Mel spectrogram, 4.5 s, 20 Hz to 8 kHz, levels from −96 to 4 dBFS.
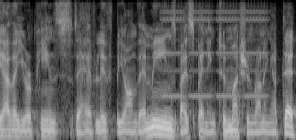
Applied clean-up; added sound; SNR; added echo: none; Alarm; 17 dB; none.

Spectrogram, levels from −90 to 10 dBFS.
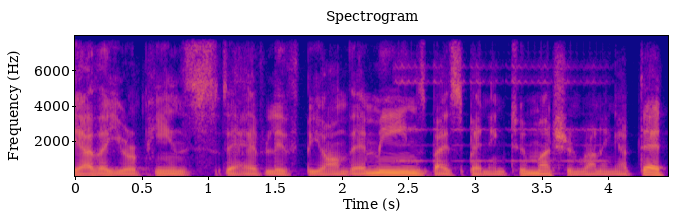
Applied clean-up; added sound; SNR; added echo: neural mask model RNNoise.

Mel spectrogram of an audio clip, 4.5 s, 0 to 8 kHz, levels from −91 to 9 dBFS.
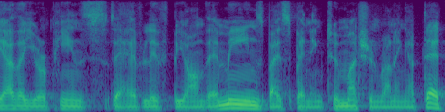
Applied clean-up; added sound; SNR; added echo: none; none; none; none.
